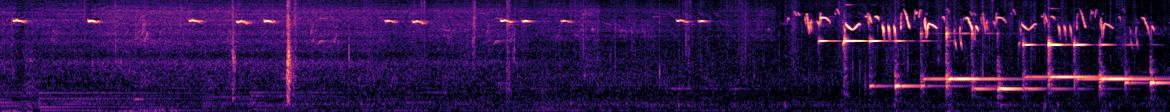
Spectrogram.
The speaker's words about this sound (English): I can hear a dunnock singing at the south end of the meadow here. It's quite a subtle fluting song. A kind of tilu-tilu.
